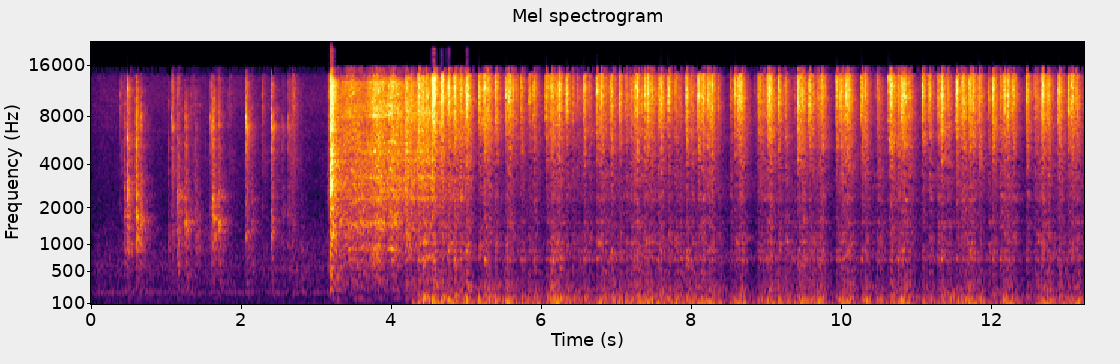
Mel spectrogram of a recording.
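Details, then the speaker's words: Junkyard 2000 Camaro, 5.3 LS turbocharged, 1000cc injectors, on jump box, trans line leaking, first start after fuel system wiring: cranking ticks, catches into loud uneven lumpy run never settling; air-fuel about 8.17, very rich mixture suspected. "8.17 is that what it is yeah that's so rich i bet it's richer than that oh oh"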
